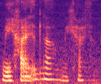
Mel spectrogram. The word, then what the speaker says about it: Mihaela: I love the Mihaela.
